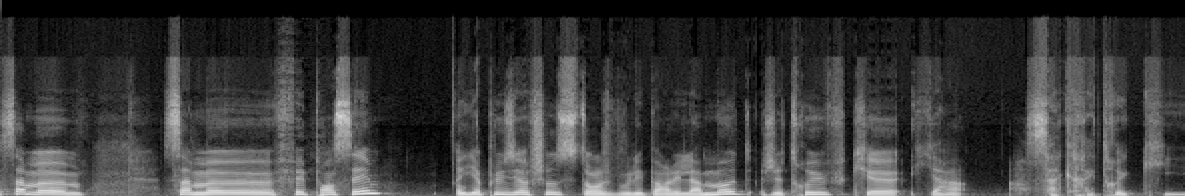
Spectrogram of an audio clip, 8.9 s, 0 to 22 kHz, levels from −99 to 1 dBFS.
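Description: No technical faults can be heard anywhere in this recording.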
